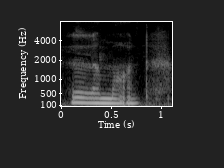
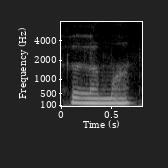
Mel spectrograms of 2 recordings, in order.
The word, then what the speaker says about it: Le Mans: Le Mans. I don't know if I'm saying that right. It's a French word. It's spelled Le Mans, but you're supposed to pronounce it Le Mans.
